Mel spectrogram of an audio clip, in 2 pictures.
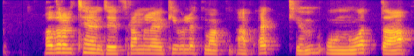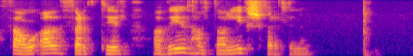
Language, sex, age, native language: Icelandic, female, 20-29, Icelandic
